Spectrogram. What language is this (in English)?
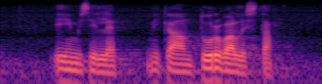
Finnish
